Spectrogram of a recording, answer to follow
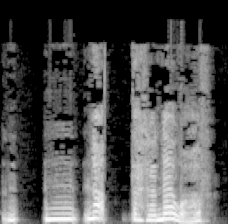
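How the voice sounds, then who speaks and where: A woman's voice: fairly high pitch, lively intonation, moderate pace, dark tone, breathy edge, no room sound, voice pushed up. A woman voicing a peevish, evasive teenage girl from a genteel household in a storybook reading. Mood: flustered, evasive. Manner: petulant, stammering when flustered.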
